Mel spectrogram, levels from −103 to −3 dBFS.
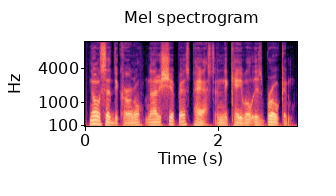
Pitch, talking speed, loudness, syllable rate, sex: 100 Hz, 265 wpm, -15 LUFS, 6.5 syllables/s, male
